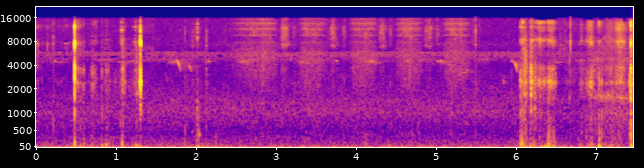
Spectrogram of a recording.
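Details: Diamond wire saw guide wheel, a common Chinese-made part, spun with the microphone held close: the good wheel gives a quiet, low, free whir with no grinding or rumble, unlike the failed-bearing wheel, heard alongside a few handling taps.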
